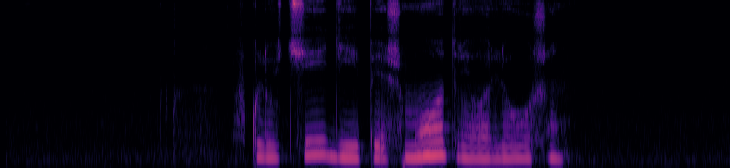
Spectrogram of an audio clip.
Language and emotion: Russian, sad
